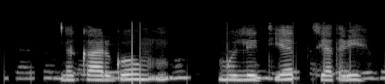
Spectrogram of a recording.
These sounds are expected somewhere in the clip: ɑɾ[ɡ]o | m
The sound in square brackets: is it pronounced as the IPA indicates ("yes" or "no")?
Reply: yes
